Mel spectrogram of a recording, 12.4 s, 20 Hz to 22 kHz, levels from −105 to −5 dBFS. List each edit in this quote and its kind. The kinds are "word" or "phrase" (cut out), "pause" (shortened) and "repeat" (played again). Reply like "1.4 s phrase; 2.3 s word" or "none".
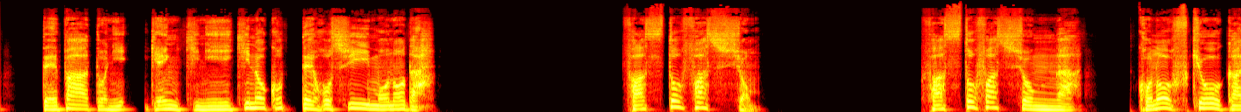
none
